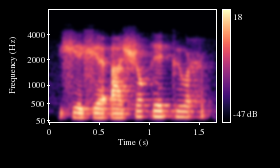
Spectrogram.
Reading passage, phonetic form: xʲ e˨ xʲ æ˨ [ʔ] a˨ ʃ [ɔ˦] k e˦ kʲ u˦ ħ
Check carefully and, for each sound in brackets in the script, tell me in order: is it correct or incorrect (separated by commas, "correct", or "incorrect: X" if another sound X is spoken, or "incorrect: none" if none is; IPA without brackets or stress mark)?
correct, correct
